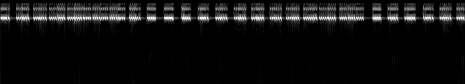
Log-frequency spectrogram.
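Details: Two crickets chirping together, a steady high-pitched trilling of short pulses packed into quick chirps, roughly two per second, some running together into longer bursts; no other sounds.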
